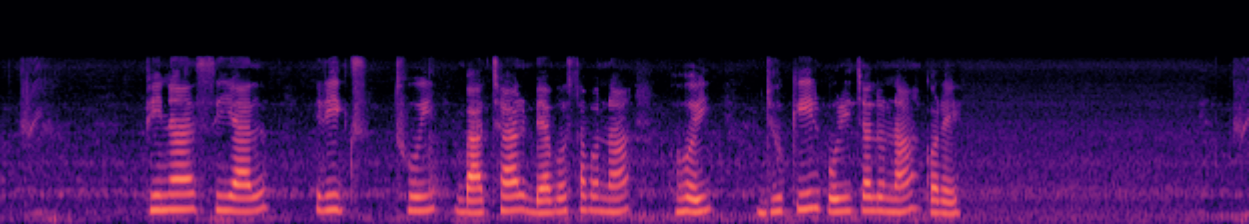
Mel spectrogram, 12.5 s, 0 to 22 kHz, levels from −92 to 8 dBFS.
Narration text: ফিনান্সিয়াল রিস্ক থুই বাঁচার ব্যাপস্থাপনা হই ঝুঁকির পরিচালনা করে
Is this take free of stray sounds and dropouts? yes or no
yes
